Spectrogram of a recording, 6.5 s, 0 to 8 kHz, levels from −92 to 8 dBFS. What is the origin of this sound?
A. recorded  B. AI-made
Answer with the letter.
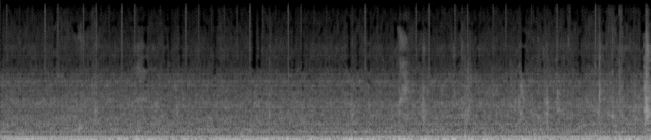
B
